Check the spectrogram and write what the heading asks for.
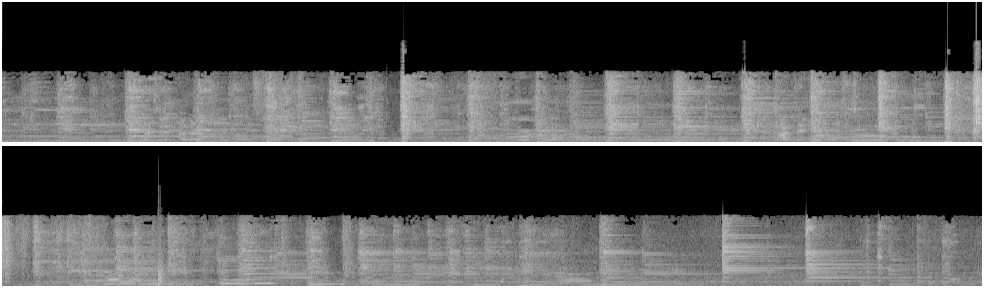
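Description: Acoustic guitar played slowly, strummed and picked. A second melody line slides and wavers in pitch over it from about two seconds in until a little past the middle.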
